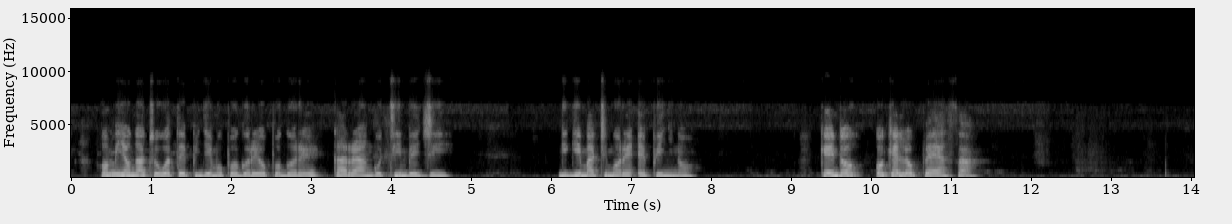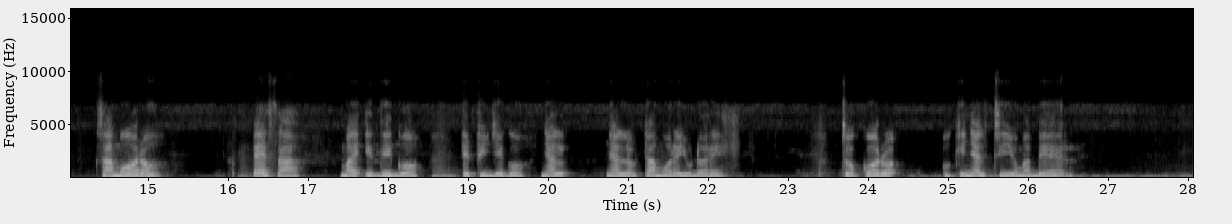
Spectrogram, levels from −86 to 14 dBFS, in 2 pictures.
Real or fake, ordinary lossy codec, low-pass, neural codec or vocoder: real; Opus, 16 kbps; 7.2 kHz; none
